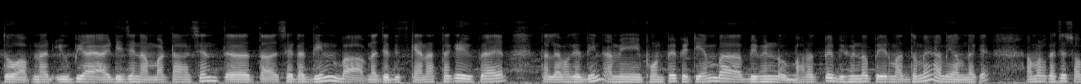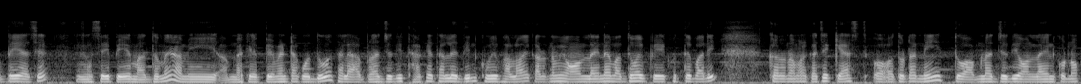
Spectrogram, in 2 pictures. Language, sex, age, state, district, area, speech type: Bengali, male, 18-30, West Bengal, Bankura, urban, spontaneous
